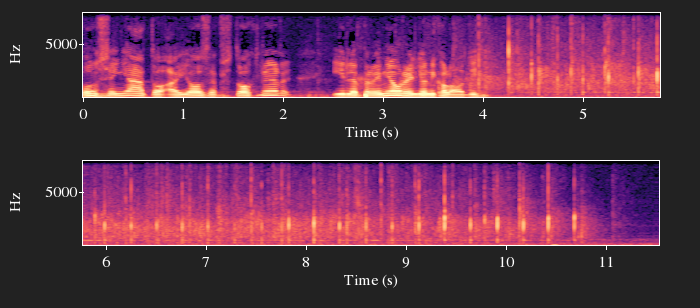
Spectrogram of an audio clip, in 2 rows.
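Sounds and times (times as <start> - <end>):
speech: 0.0 - 4.2
audience applause: 3.6 - 11.0.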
